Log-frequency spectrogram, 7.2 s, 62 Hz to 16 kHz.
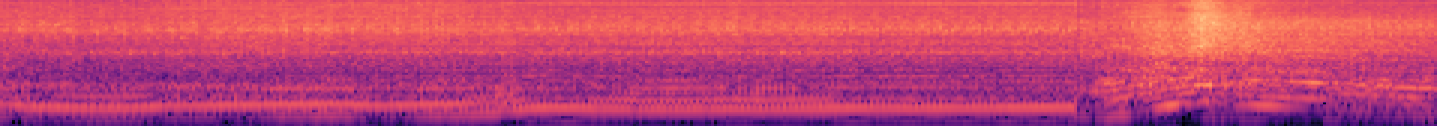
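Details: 1JZ-GTE six-cylinder swapped into an LJ Holden Torana idles with a rough, droning note; a sharp rev blip sounds raspy, coarse and nasty. The mufflers are suspected to be poor, not confirmed.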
